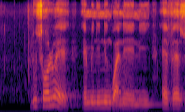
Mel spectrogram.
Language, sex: Zulu, male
